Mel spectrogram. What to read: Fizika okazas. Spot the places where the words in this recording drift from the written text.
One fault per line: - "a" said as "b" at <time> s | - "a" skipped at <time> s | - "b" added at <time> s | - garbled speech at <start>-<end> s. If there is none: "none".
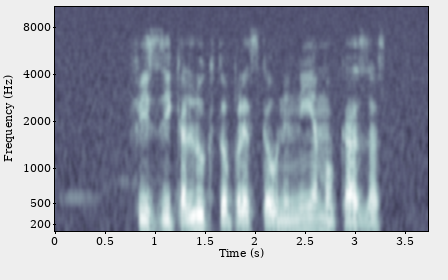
- "lukto preskaŭ neniam" added at 1.4 s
